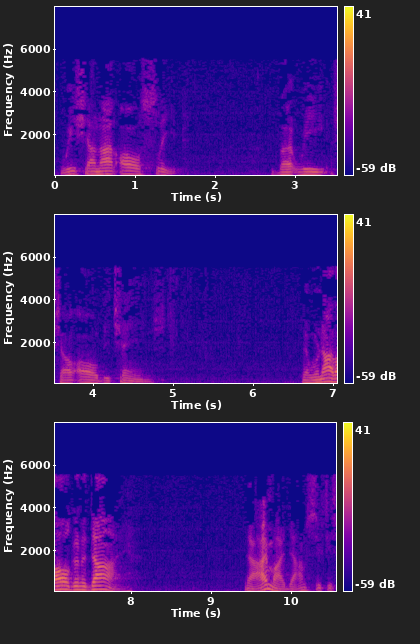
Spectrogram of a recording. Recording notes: Ketha Heights Baptist Church ~ Live Broadcast.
